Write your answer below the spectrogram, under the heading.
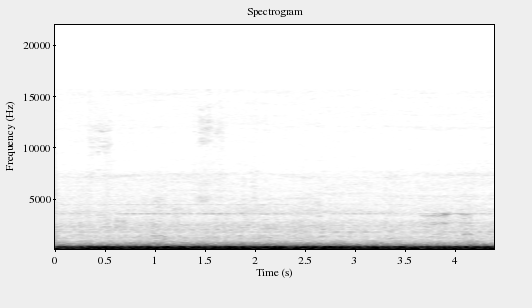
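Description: Jet airliner cabin noise heard from a window seat: a loud, steady low rumble of the engines and rushing air.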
